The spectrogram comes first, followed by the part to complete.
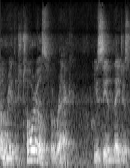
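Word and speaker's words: wreq: we're going to use a library called rec which is spelled with a w like this and it's an obvious play on the word request rec like most http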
